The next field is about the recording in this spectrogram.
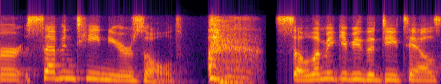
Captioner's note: laugh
